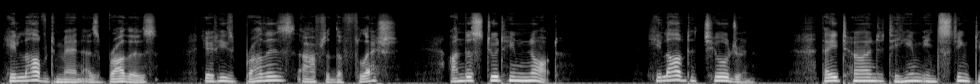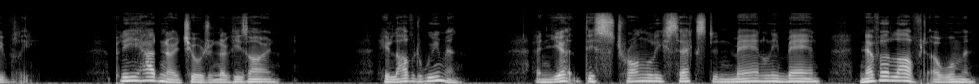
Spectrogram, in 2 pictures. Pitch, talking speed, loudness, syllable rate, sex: 135 Hz, 130 wpm, -17 LUFS, 4.6 syllables/s, male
